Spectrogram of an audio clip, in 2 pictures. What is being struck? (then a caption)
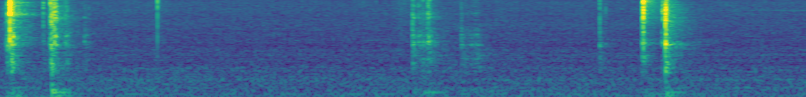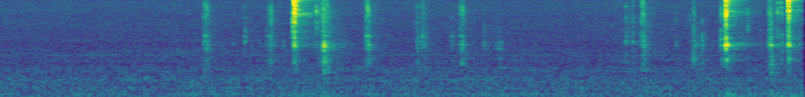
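Plastic mechanical keyboard with round keycaps. Slow fingertip typing on a pink plastic mechanical typewriter-style keyboard with round plastic keycaps produces sharp, bright clicks. Scattered keystrokes sit over a low, steady rumble, and each click dies away almost instantly.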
